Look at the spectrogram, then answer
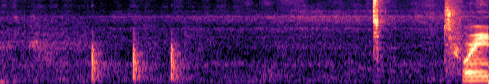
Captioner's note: knocks on table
